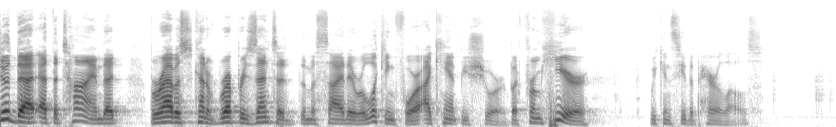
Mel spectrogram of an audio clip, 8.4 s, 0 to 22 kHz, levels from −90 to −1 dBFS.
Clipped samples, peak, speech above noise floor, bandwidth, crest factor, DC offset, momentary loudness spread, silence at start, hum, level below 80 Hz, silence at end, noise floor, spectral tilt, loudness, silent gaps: under 0.1%; -8 dBFS; 46 dB; 16 kHz; 24 dB; under 0.1%; 20 LU; 0 s; none; -64 dBFS; 1.05 s; -77 dBFS; -4.5 dB/octave; -30 LUFS; none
